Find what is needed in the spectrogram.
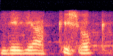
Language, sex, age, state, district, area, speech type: Urdu, male, 18-30, Uttar Pradesh, Saharanpur, urban, conversation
